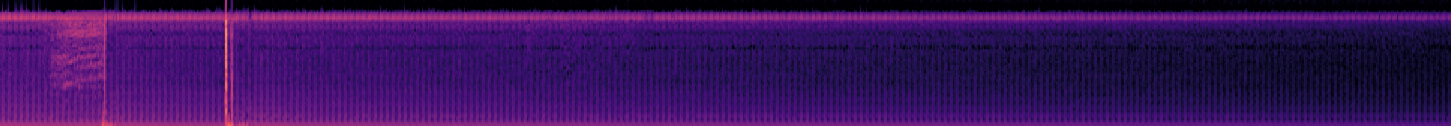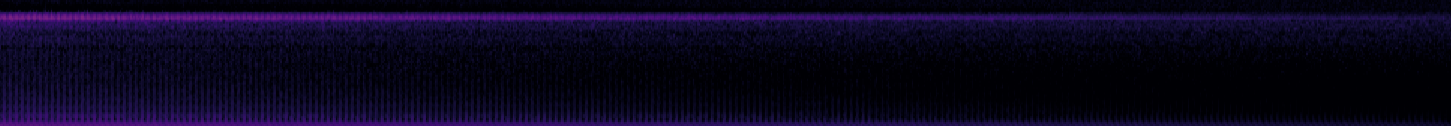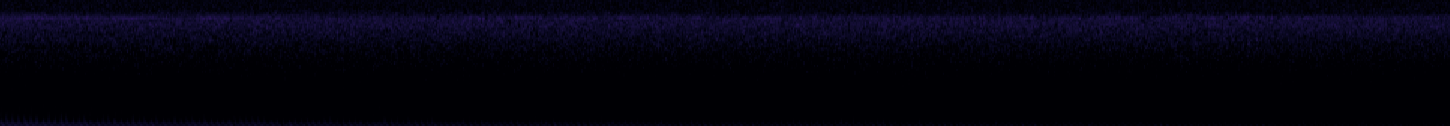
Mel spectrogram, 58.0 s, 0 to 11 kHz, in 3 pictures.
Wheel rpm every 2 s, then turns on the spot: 40, 90, 100, 160, 0, 0, 0, 0, 0, 0, 0, 0, 0, 0, 0, 0, 0, 0, 0, 0, 0, 0, 0, 0, 0, 0, 0, 0, 0.
none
